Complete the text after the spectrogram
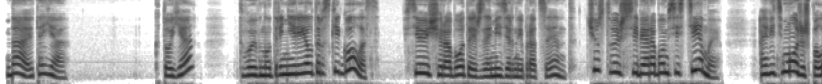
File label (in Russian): КРЕАТИВНЫЙ АВТООБЗВОН КЛИЕНТОВ; СИТИ НЕДВИЖИМОСТЬ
